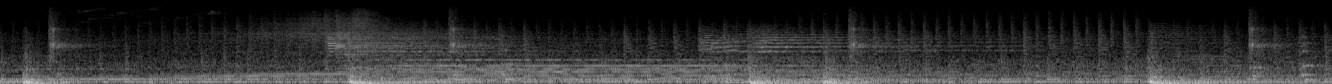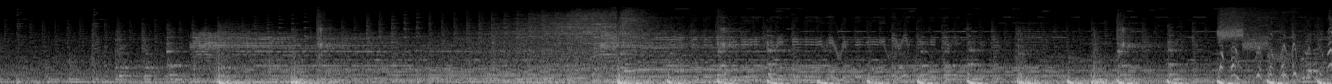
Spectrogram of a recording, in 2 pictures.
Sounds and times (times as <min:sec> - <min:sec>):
Music: 0:00.0 - 0:26.6.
